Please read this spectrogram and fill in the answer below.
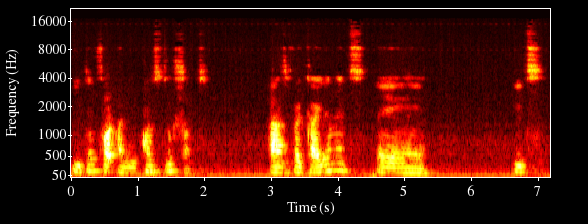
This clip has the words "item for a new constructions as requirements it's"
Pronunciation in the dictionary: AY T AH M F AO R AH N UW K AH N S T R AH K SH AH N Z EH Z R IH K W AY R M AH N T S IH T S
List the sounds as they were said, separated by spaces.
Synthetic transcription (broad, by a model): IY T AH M F AO R AH N UW K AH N S T R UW K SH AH N S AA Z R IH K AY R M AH T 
